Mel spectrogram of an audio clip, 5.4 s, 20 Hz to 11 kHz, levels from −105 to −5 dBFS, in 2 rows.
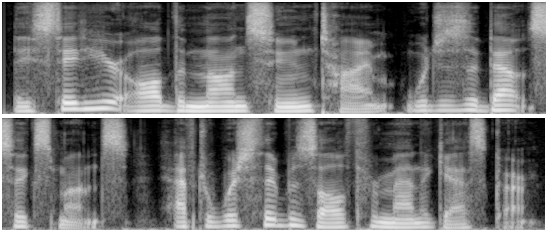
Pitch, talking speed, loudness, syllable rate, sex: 130 Hz, 200 wpm, -20 LUFS, 5.5 syllables/s, male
